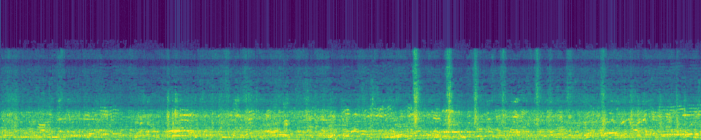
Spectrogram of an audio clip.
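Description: A large crowd chatters and murmurs all around outdoors.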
